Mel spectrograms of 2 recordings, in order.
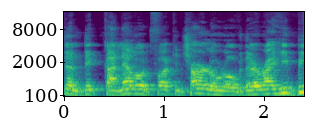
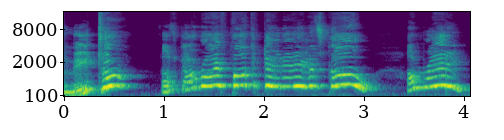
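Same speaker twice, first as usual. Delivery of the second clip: high, loud cocky bravado; mock tough guy; 4 dB louder, slower than usual. Kid talking big before the fight, hammed-up high tough voice.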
